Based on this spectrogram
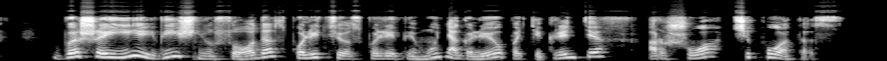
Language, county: Lithuanian, Šiauliai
